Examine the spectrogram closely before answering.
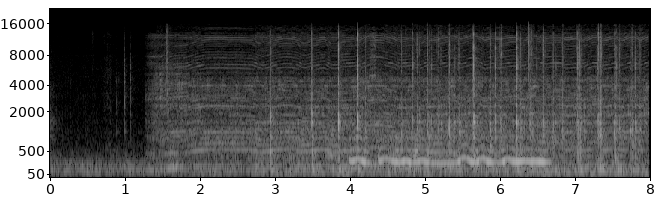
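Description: Mini plastic washing machine for makeup brushes starting up about a second in and running with a whirring hum whose pitch wobbles, with rapid irregular clicking as a brush is held in its spinning drum of soapy water.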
